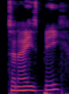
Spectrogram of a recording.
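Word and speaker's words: Tuanzebe: Squad-wise, as I said, someone was saying I was saying it wrong, and it's Tenasby. I'm terrible at saying these names. Tenasby, I'll go with that.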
